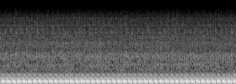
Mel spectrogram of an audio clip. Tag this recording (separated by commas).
Vehicle, Engine, Car, Truck, Motor vehicle (road)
